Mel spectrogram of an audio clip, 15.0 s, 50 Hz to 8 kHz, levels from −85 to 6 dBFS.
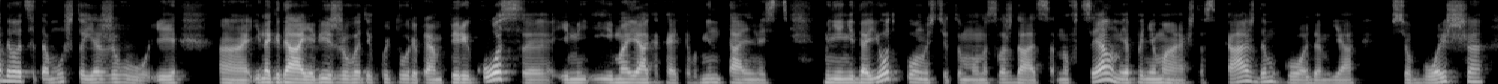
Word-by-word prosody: радоваться 170 -2 +3
тому, 120 +4 -2
что 150 - -7
я 120 +1 +2
живу. 120 -5 -5
И, 115 +1 0 0.5
э, 105 -3 +1
иногда 130 -1 +6
я 115 -1 +5
вижу 125 -1 0
в - - -3
этой 120 0 -1
культуре 120 -1 -4
прям 110 -1 0
перекосы, 120 - +3
и 115 - -4
мен 115 0 +1
и 120 +1 -4
моя 120 -1 +3
какая-то 115 -2 -7
вот 110 - -18
ментальность 110 -4 -3 0.3
мне 125 -1 +2
не 120 0 +1
даёт 155 - +3
полностью 115 -4 -3
этому 105 -1 -6
наслаждаться, 105 -1 -3
но 110 0 -6
в 115 - -14
целом 210 - +4
я 115 - +3
понимаю, 115 -4 -2
что 115 -2 -20
с 100 -1 -8
каждым 150 +3 0
годом 110 -5 -4
я 105 +1 -5 0.3
всё 110 - -5
больше, 145 +8 -1
120 Hz, 160 wpm, -24 LUFS, 110-125 Hz, 0.5 s, иногда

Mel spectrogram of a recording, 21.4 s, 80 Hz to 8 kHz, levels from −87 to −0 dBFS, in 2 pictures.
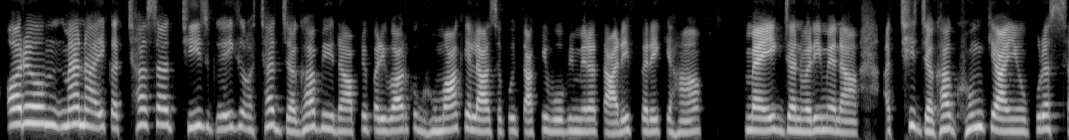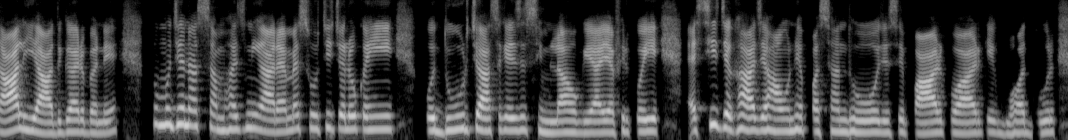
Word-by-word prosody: और 340 +2 +6
मैं 315 +1 +3
ना 300 -3 +2
एक 270 0 -3
अच्छा-सा 315 +6 0 0.2
चीज़ 285 0 -1
एक 265 +3 -3
अच्छा 275 +7 -3
जगह 225 +2 -1
भी 255 -3 -4
ना 215 -1 -1
अपने 210 +4 -5
परिवार 220 +1 +1
को 255 - -9
घुमा 215 +4 +1
के 255 - -1
ला 210 -2 +4
सकूँ 210 +1 -8
ताकि 195 +3 -2
वो 210 -1 -3
भी 215 +1 -6
मेरा 210 0 0
तारीफ़ 200 +2 0
करें 210 0 0
कि 215 - -6
हाँ, 200 +3 -3 0.5
मैं 225 -1 +8
1 230 0 +3
जनवरी 220 -1 +2
में 225 -1 +2
ना 195 -1 +1 0.4
अच्छी 310 +8 -2
जगह 225 +3 +3
घूम 250 +5 0
के 260 - 0
आई 215 -1 +6
हूँ 210 -1 -5
पूरा 245 +1 0
साल 240 -1 +4
यादगार 200 -1 +1
बने। 190 0 -5 0.4
तो 330 - -6
मुझे 320 +1 +2
ना 310 -2 +1
समझ 245 -5 -1
नहीं 260 -2 -2
आ 205 -1 +4
रहा 205 0 +2
है 210 - -3
मैं 245 - -2
सोची 255 +1 -4
चलो 245 0 0
कहीं 240 0 -1
अ, - - -22 0.3
कोई 225 0 +2
दूर 230 +4 -2
जा 230 -2 +3
सकें 225 +1 -5
जैसे 230 +1 -4
शिमला 195 -3 -1
हो 195 0 -1
गया 190 0 0
या 195 0 +2
फ़िर 205 +2 -9
कोई 210 0 +1 0.4
ऐसी 320 +7 +2
जगह 245 -3 +2
जहाँ 225 -2 +1
उन्हें 230 +2 -3
पसंद 210 0 -3
हो 200 -1 -2
जैसे 195 +1 -5
पार्क-वार्क, 185 0 +1
एक 190 -3 -8
बहुत 190 +1 -4
दूर, 190 +3 -7
220 Hz, 215 wpm, -24 LUFS, 205-250 Hz, 0.5 s, मैं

